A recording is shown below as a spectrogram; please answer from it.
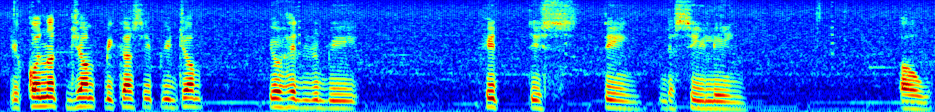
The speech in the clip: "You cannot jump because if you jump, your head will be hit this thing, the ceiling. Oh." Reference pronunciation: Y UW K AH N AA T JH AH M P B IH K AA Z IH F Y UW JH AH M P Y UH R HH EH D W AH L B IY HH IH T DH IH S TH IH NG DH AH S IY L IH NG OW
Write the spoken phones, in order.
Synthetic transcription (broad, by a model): Y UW K AH N AA T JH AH M P B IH K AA S IH F Y UW JH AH M P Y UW HH EH D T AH B IY HH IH T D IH S T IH NG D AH S IY L IH NG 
